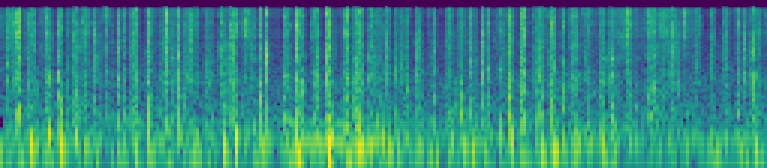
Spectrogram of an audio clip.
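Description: A small folded piece of thin white paper is held between the fingertips of both hands and crinkled and rubbed. It makes a quiet, steady stream of fast, dry crackles and sharp clicks, bright and hissy with little low end, each snap dying away almost instantly.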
